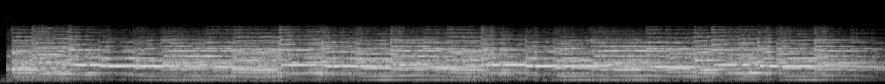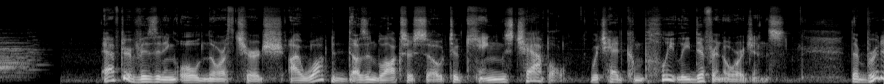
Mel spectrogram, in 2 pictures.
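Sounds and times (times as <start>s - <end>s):
peal of church bells rung after Sunday service: 0.0s - 9.4s
speech: 10.1s - 17.6s.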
